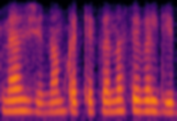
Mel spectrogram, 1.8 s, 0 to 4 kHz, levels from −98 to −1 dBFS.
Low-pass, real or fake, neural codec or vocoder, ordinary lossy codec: 3.6 kHz; real; none; Opus, 16 kbps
